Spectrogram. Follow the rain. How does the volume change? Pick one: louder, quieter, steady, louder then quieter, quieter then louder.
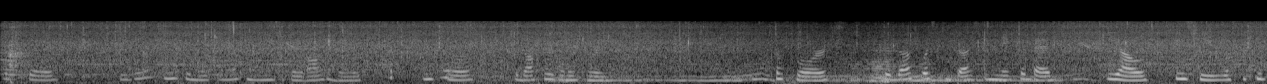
quieter then louder.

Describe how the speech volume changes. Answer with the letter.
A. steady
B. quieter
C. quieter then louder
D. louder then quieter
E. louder
E.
